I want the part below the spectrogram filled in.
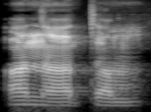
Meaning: anatomist
- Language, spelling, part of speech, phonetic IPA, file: Russian, анатом, noun, [ɐˈnatəm], Ru-ана́том.ogg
